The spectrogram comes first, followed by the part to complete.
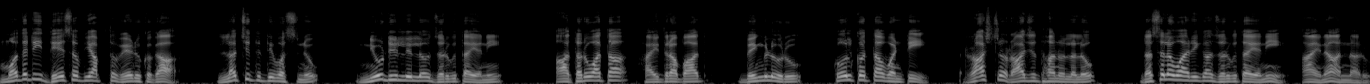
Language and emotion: Telugu, neutral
